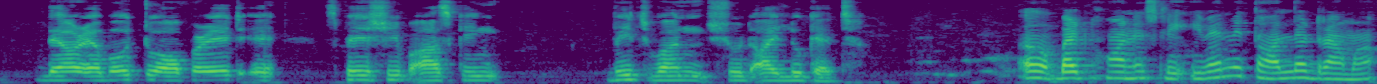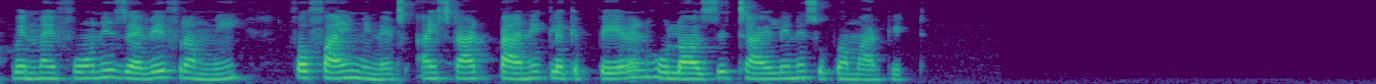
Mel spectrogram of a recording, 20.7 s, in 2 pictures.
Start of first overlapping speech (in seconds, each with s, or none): none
